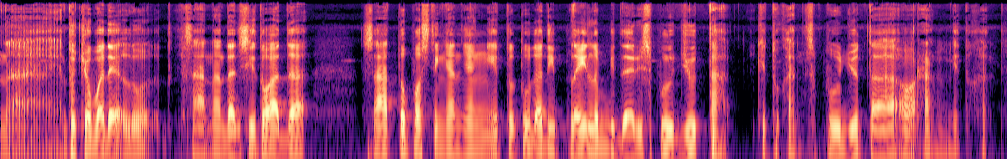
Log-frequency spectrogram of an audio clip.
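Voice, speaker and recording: A man with a fairly low pitch talks at a moderate pace in a flat, monotone way. His loudness swings widely, and the sound is dry and close with no echo. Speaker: solo podcaster. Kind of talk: casual monologue. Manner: hesitant, many fillers.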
